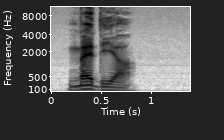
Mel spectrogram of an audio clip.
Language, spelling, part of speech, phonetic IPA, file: Polish, Media, proper noun, [ˈmɛdʲja], Pl-Media.ogg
